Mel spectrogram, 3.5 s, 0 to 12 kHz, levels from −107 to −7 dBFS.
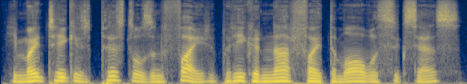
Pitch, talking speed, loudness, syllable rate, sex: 125 Hz, 275 wpm, -19 LUFS, 5.4 syllables/s, male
